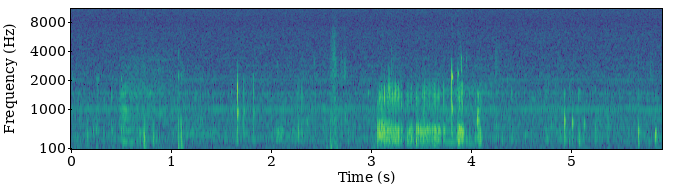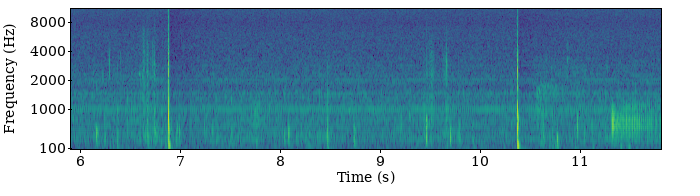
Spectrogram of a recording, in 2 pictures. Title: Drinking milk and prune juice when having ibs (stomach growling, moaning)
